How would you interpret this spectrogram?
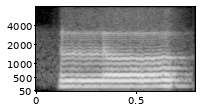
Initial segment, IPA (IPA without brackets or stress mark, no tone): lː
